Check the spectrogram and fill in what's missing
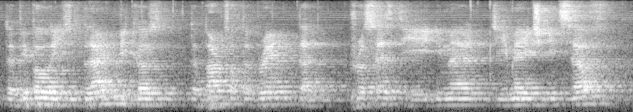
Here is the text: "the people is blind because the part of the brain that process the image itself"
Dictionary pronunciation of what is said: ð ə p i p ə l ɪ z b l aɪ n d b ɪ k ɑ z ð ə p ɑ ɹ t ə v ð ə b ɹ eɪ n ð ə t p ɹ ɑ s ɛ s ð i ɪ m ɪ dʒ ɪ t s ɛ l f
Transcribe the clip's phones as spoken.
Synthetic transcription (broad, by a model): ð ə p i p ə l ɪ z b l aɪ n d b ɪ k ɑ z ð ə p ɑ ɹ t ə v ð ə b ɹ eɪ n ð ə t p ɹ ɑ s ɛ s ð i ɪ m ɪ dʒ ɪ t s ɛ l f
